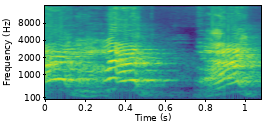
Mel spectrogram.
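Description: A four-month-old female bully breed puppy gives two loud, close, high-pitched barks in quick succession.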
